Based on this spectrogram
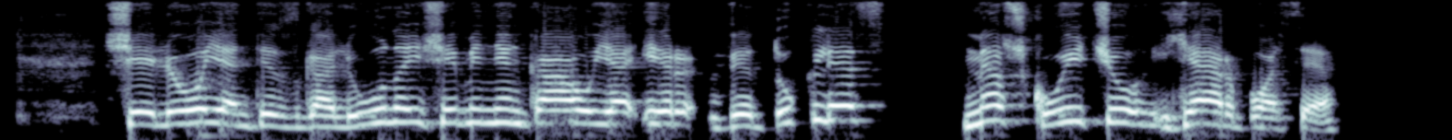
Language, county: Lithuanian, Šiauliai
